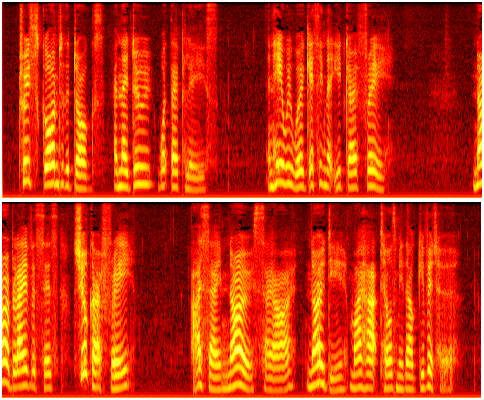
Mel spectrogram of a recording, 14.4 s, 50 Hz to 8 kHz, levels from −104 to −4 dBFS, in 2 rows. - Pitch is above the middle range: Yes, high, 220 Hz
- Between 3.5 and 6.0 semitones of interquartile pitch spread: Yes, average, 4.0 semitones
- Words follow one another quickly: No, average, 165 wpm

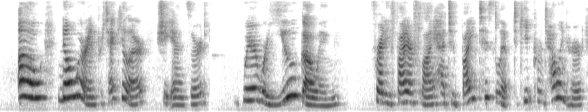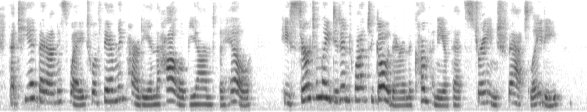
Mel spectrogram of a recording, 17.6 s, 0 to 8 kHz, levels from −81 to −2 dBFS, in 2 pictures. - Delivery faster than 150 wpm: Yes, average, 185 wpm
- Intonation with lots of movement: Yes, wide, 8.2 semitones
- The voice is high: Yes, very high, 260 Hz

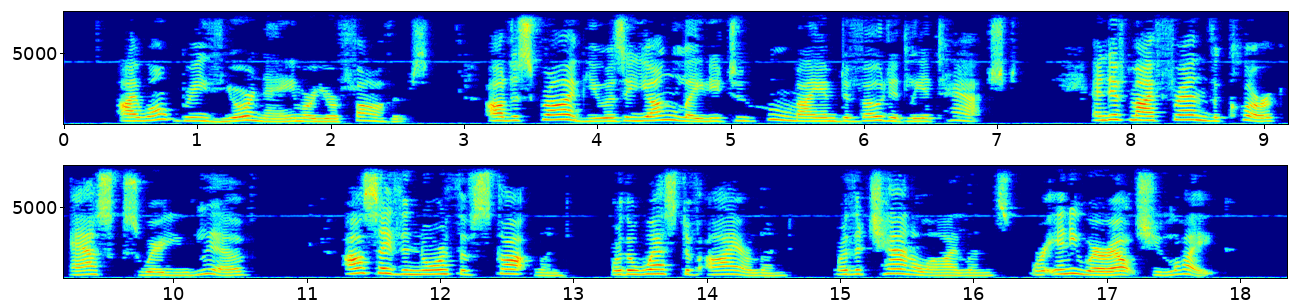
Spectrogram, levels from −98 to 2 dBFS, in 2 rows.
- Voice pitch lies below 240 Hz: No, very high, 255 Hz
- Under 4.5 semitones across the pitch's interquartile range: No, average, 5.2 semitones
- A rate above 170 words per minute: No, average, 165 wpm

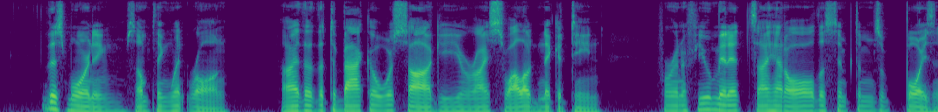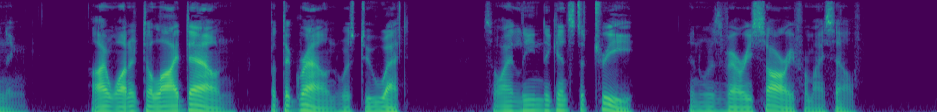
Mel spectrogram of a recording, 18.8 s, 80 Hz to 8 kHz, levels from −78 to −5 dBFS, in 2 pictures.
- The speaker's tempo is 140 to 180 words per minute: Yes, average, 155 wpm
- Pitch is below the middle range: Yes, very low, 90 Hz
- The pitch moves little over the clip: No, average, 3.3 semitones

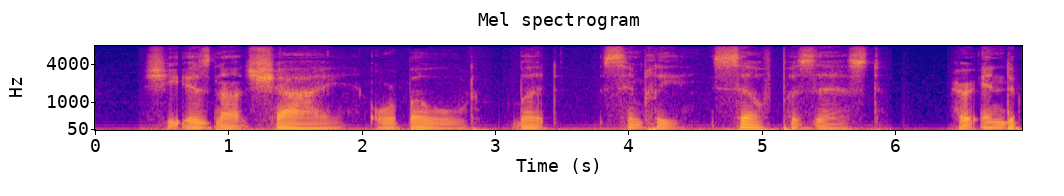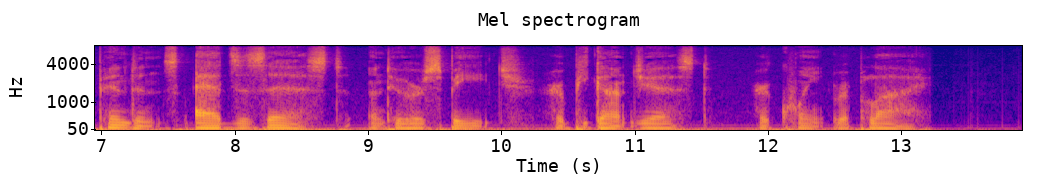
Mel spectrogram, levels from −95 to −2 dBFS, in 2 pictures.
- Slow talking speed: Yes, slow, 105 wpm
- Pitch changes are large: No, average, 3.1 semitones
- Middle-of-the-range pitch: No, very low, 80 Hz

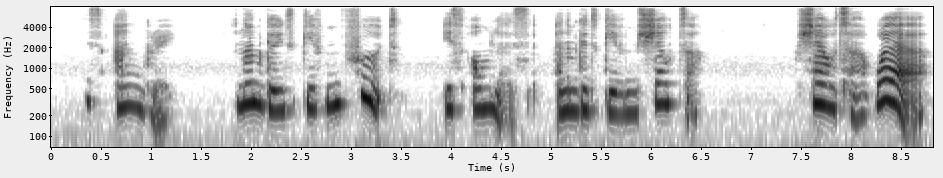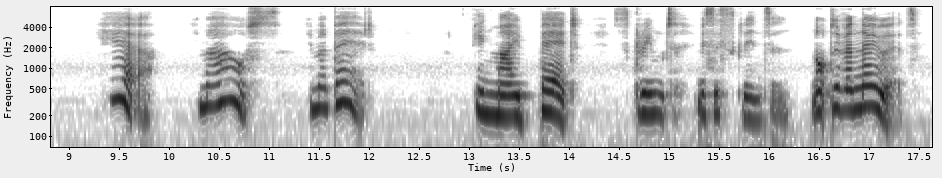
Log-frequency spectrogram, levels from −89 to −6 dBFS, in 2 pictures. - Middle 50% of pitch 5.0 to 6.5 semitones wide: Yes, average, 5.3 semitones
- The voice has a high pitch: Yes, very high, 250 Hz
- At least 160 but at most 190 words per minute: No, average, 145 wpm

